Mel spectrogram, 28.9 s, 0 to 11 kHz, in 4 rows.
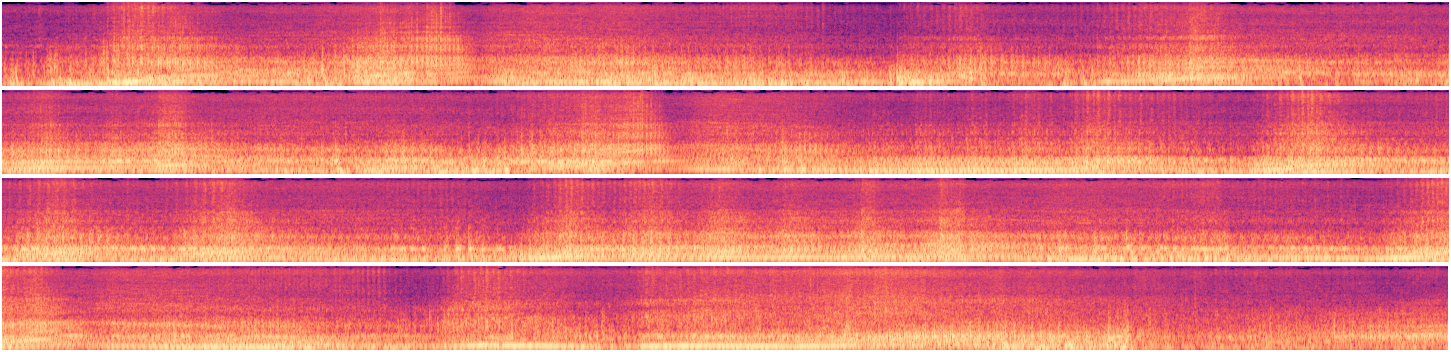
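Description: Porsche Panamera Turbo's 4.8-litre twin-turbo V8 exhaust being revved again and again in short blips, the pitch rising and falling each time. Near the end the car pulls away. The exhaust has its resonator removed and its stock muffler cans reworked inside to make it louder.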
